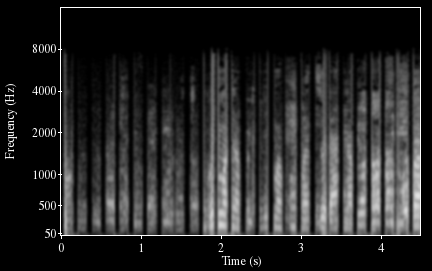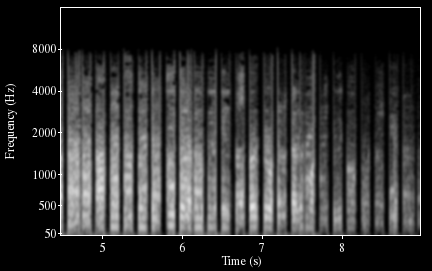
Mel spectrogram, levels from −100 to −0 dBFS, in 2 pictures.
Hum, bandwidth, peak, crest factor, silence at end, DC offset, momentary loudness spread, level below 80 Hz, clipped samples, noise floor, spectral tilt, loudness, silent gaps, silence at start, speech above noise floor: none; 7.6 kHz; -2 dBFS; 20 dB; 0.1 s; under 0.1%; 21 LU; -52 dBFS; under 0.1%; -46 dBFS; -7.5 dB/octave; -21 LUFS; 1.04-1.08 s, 1.21-1.27 s, 1.74-1.78 s; 0.05 s; 26 dB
